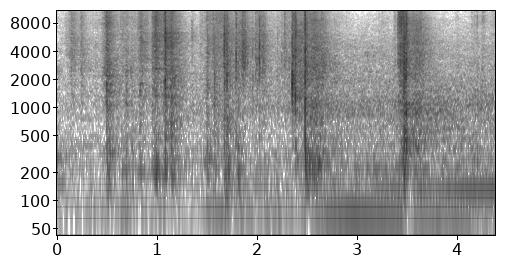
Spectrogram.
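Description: A cardboard box being handled and its packing tape picked at and pulled open: a string of short scrapes and crackles, over a low steady hum.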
